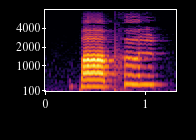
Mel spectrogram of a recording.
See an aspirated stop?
yes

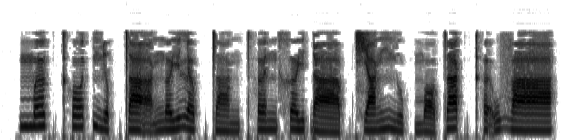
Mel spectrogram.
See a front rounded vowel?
no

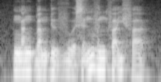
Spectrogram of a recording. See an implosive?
yes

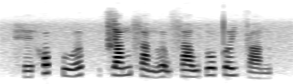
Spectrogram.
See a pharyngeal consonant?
no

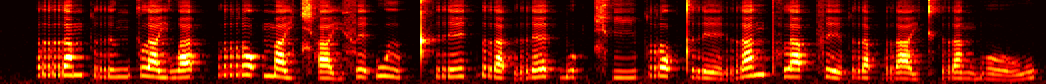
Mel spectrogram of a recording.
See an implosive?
no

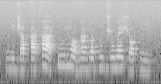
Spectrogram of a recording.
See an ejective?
no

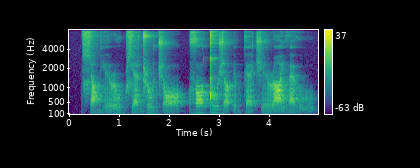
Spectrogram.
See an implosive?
no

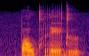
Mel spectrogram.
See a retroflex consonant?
no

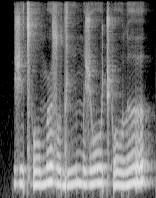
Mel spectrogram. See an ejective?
yes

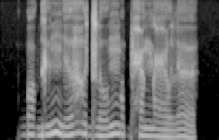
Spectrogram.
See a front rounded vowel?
yes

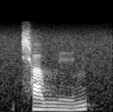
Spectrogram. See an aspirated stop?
yes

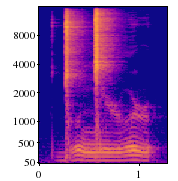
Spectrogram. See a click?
yes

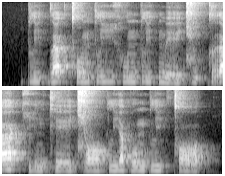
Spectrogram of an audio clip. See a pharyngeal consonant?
no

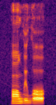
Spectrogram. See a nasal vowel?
yes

